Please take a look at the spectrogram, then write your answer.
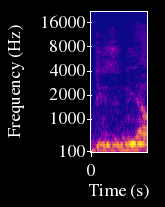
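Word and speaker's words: dyspnoea: Doctor Deepak Singh आपको एक respiratory systems का एक क्लासिकल फीचर जिसको हम लोग डिज्निया बोलते हैं, डिस्पनोइया डिज्निया इसका प्रोनाउंसिएशन वर्ड है।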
